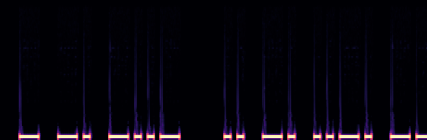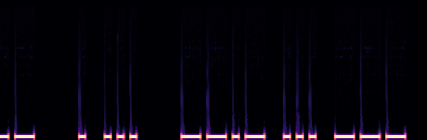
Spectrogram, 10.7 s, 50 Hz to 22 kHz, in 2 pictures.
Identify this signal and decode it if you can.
Morse code, heard as a keyed tone, about 16 wpm, 700 Hz. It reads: TNX INFO ES QSO
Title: Practice QSO - Exchange 4 - Ending - 15wpm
